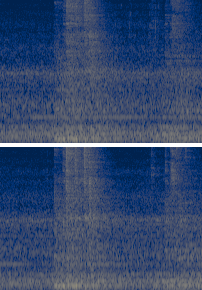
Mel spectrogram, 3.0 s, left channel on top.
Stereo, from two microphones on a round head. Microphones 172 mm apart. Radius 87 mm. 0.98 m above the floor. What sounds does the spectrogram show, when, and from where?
0.8 s a drawer: 45° right (ahead or behind), 0.6 m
